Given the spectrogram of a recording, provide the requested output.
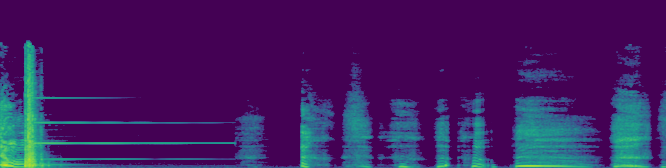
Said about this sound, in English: Hello? Hello? Hi. If you don't stop ringing me, I'm going to call the police. Do you hear? The police!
